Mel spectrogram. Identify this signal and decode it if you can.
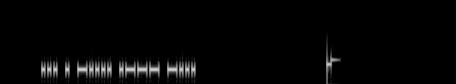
Morse code, heard as a keyed tone, about 38 wpm, 700 Hz. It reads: SE6JB
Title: Five Challenging Letter-Number Combinations 40wpm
